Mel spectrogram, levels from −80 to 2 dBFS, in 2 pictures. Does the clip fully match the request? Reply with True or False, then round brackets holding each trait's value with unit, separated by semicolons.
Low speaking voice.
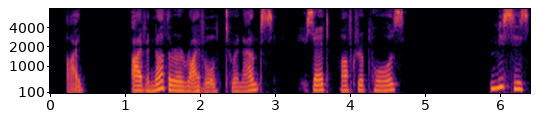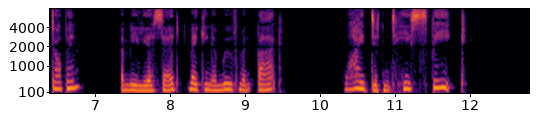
False (180 Hz)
